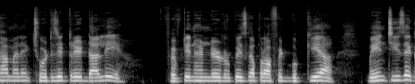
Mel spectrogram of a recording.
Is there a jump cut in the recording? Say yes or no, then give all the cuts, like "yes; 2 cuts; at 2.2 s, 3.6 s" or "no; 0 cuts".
no; 0 cuts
